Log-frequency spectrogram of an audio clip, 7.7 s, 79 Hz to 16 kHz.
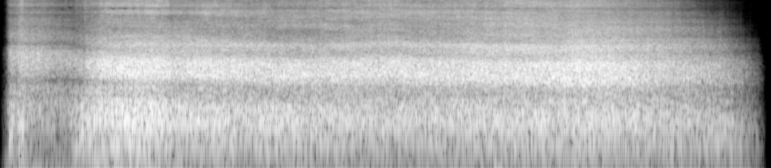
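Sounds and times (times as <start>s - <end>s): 
fuse flare: 0.0s - 7.7s.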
